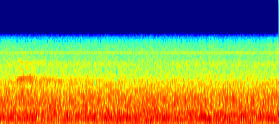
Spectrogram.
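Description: A steady low mechanical hum with a rushing hiss over it, unchanging throughout, like a running motor.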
